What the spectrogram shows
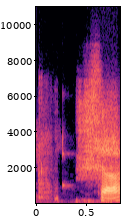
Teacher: dia ada di was lisan di tengah lidah dinaikkan ke langit-langit bagian atas dinaikkan ke langit-langit bagian atas tapi diberikan rongga sedikit ya lihat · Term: huruf syin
